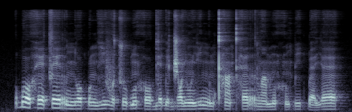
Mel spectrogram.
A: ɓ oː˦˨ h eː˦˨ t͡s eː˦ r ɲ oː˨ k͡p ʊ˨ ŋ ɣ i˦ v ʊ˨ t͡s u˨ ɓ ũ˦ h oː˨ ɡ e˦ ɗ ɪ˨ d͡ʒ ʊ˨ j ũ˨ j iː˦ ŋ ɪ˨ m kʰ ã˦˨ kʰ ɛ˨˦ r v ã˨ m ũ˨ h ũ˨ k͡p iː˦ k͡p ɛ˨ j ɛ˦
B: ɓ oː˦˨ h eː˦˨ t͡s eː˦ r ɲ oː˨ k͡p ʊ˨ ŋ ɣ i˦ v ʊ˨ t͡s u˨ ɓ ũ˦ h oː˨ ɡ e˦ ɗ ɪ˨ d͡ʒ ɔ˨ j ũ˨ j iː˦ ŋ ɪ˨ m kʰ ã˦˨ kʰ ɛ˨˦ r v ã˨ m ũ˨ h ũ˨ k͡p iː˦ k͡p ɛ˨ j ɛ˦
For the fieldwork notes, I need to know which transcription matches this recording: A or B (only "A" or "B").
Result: B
